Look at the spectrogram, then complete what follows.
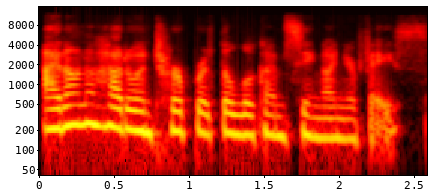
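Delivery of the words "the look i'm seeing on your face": ordinary talk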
